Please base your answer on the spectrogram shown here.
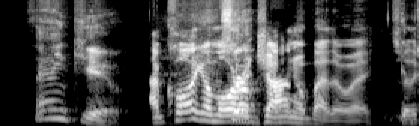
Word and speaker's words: Orellano: So when it comes to Orellano, there's areas in Argentina where they very heavily accent some of the double L's. And so it would be Orellano, right? That's the way that he would pronounce it, maybe.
